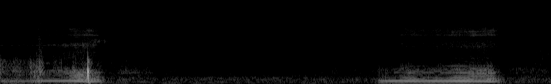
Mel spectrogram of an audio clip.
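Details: Two low, rattling breaths during sleep, the second a long drawn-out snore after a pause; ordinary snoring.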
